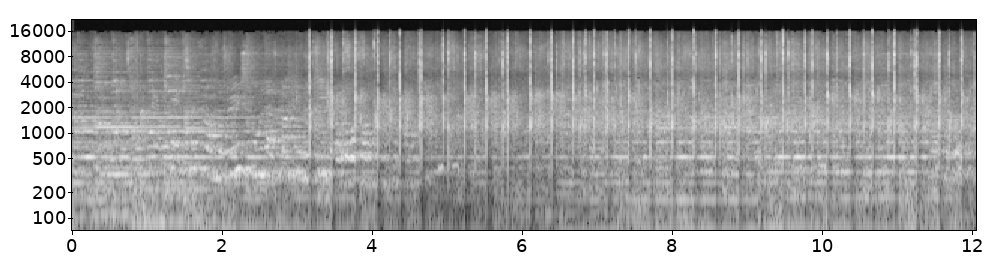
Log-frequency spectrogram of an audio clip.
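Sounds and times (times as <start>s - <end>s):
audience applause: 3.1s - 12.0s.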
